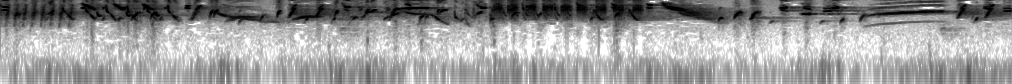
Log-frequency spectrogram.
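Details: Pet goldfinch song played as a training lesson for a caged goldfinch: a rapid, continuous stream of high twittering notes, fast trills and buzzy slurred phrases, ending with a few clear rising and falling whistles.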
